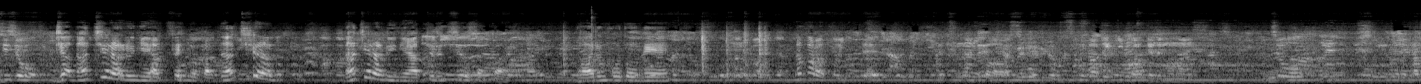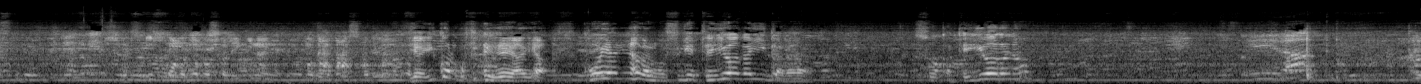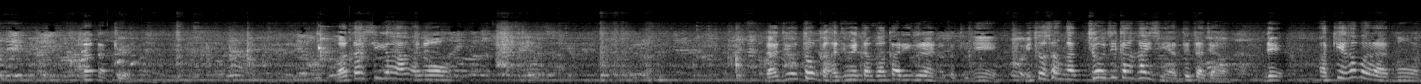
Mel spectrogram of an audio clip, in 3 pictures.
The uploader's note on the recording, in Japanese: 居酒屋殿(しんがり)での収録です！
